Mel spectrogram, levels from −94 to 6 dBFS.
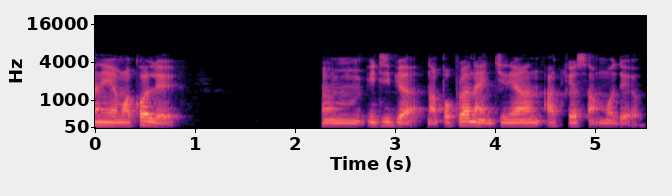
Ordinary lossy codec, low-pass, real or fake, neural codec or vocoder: none; 5.4 kHz; real; none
